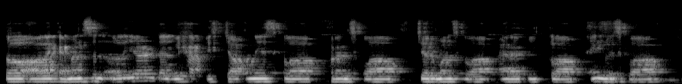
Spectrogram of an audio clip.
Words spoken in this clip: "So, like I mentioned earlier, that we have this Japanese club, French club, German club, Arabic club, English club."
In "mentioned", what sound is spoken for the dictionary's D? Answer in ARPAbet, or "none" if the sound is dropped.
none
